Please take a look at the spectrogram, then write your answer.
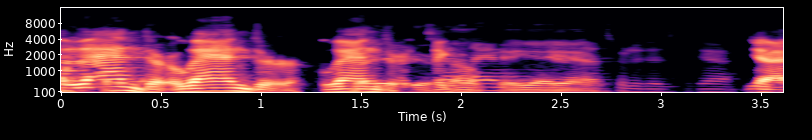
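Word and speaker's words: LANDR: um but to defend lander is that how you say it lander right lander land r right that that's spoke landon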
